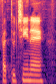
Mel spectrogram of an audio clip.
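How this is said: It is said with an Italian accent. "in Italian it'd be fettuccine"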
